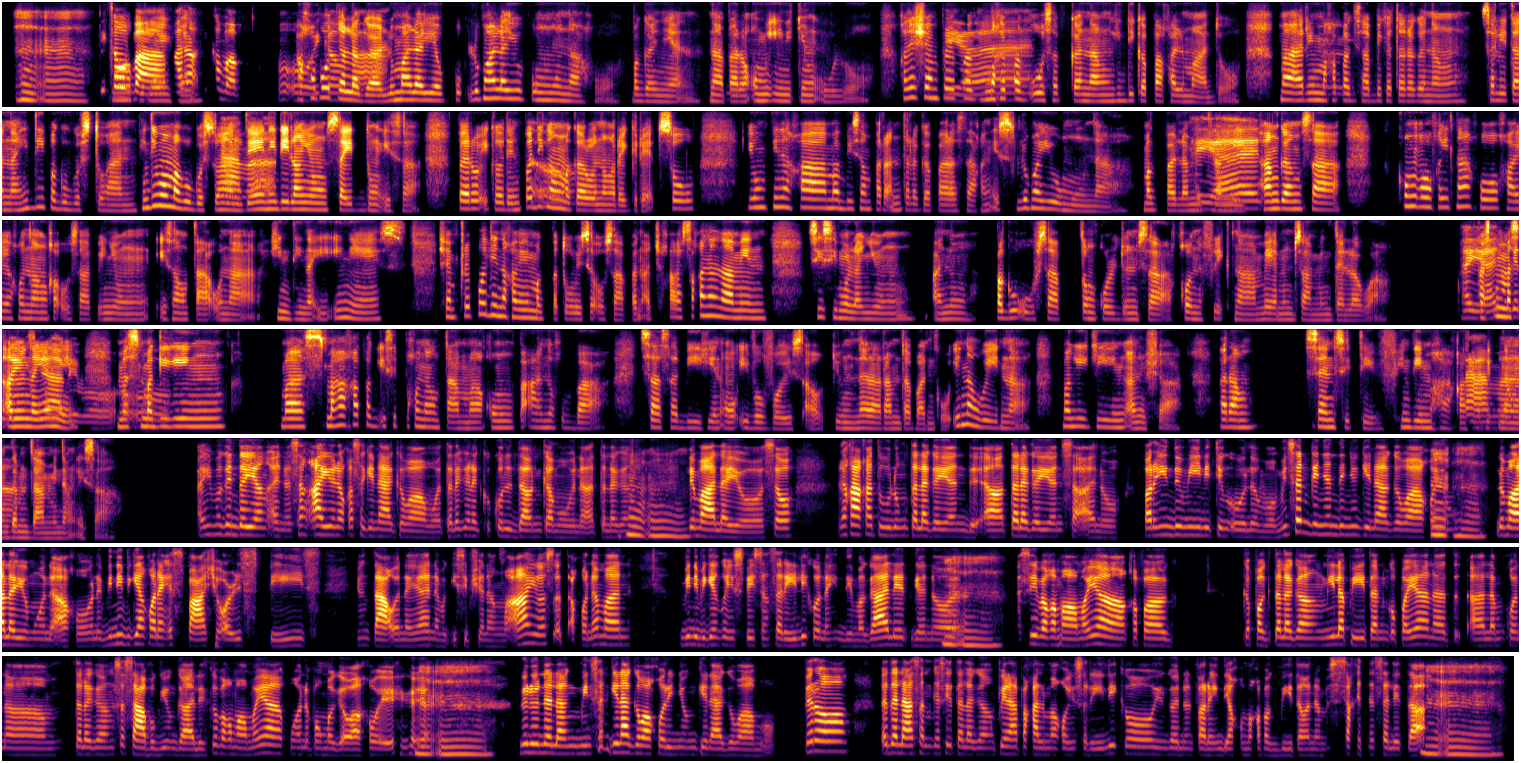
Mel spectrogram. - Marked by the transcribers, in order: none
- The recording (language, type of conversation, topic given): Filipino, unstructured, Ano ang ginagawa mo para maiwasan ang paulit-ulit na pagtatalo?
